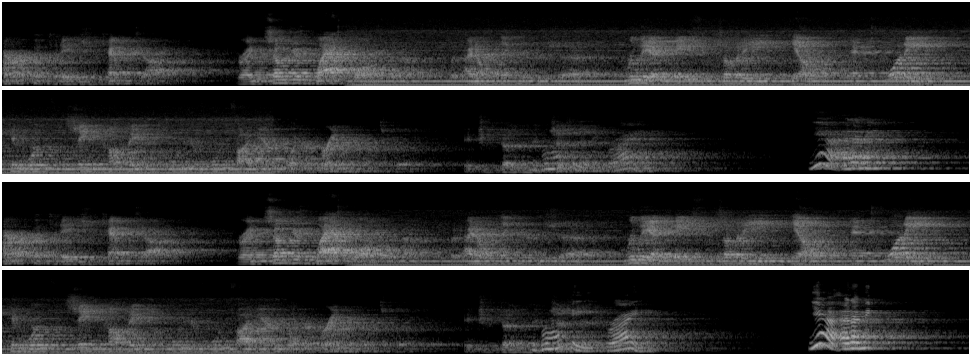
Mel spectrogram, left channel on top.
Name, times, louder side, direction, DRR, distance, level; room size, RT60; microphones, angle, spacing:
voice 1, 0.0-1.7 2.3-5.8 6.2-9.3 9.7-13.7 14.3-15.9, equal, 5° left, -5 dB, 1.2 m, -34 dB
sound 1, 3.4-12.4, left 4 dB, 90° left, 0.5 m, -41 dB
voice 2, 15.1-16.2 17.7-18.4, right 6 dB, 65° right, 6 dB, 0.3 m, -31 dB
5.5 x 5.1 x 5.4 m, 2.2 s
head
